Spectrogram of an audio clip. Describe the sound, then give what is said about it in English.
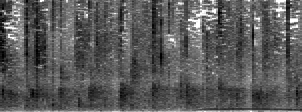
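Steady applause from an audience for the speaker's wife as she is invited up to join him, dense and even throughout, with no speech over it. A brief sustained low tone rises faintly out of the clapping near the end. “If you agree, applaud.”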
